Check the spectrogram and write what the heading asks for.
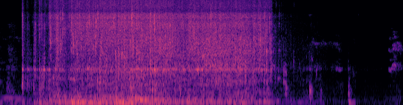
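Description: Water poured from a plastic bucket, splashing into the plastic wash tub of a twin-tub washing machine. It starts about half a second in and stops about five and a half seconds in, filling the tub to test for a leak at the drain valve.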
